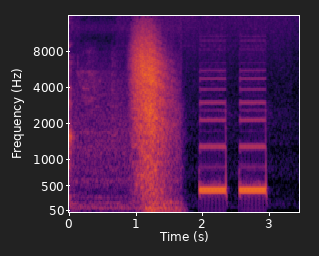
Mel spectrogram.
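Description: A telephone rings twice in short, steady electronic bursts with a brief pause between them, after a rushing whoosh of noise at the start.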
